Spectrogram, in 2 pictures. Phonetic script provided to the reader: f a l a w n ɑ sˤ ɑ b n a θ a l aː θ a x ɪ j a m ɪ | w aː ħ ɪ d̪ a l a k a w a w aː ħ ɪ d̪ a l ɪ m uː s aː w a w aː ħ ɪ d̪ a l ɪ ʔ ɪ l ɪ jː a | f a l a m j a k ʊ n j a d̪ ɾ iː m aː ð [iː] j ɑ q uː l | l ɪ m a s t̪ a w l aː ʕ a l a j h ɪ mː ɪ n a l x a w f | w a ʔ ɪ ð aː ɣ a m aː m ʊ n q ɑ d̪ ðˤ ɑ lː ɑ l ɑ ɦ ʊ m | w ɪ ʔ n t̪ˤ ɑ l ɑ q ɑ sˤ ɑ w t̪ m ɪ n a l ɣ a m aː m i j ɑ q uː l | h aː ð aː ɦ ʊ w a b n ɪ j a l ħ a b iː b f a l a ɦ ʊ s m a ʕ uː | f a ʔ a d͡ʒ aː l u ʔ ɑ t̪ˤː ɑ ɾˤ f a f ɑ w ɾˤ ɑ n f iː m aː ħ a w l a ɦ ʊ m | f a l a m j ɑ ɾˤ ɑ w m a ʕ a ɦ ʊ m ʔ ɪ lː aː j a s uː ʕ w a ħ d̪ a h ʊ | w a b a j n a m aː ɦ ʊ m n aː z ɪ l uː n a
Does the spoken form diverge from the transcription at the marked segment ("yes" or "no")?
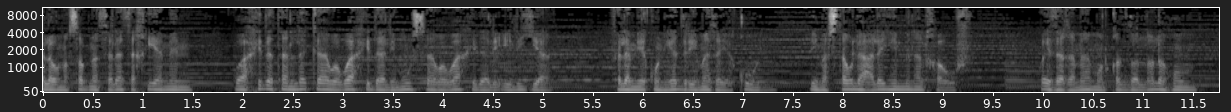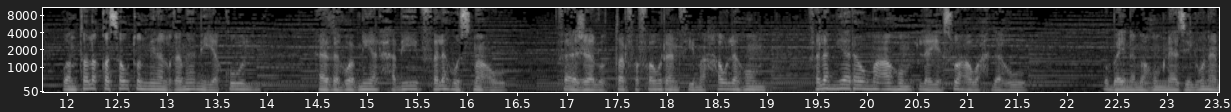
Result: yes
